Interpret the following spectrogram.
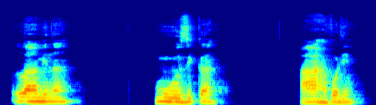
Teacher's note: For example: caro, ideia, fácil and the last group is "proparoxítonas": words in which the stressed syllable is the antepenultimate or the third to last.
